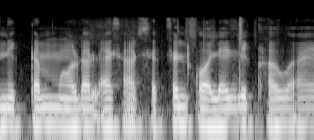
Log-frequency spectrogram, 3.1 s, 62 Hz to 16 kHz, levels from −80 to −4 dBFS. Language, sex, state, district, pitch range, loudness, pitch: Hindi, male, Chandigarh, Chandigarh, 110-115 Hz, -18 LUFS, 110 Hz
